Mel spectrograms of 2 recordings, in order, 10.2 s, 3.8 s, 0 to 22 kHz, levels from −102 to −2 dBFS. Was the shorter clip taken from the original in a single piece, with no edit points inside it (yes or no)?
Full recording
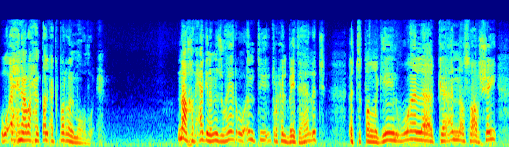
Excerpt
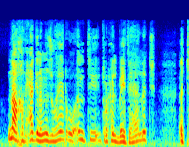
yes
